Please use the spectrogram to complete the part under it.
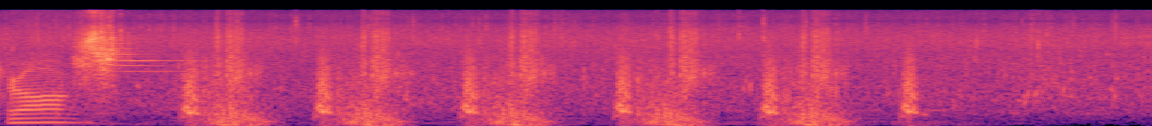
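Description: A blade swishes and strikes repeatedly.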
